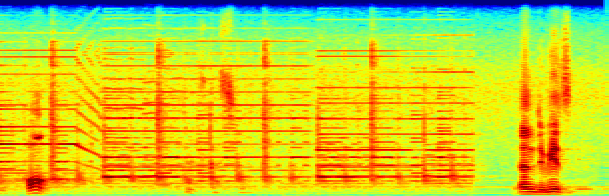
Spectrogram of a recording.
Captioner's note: phone rings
